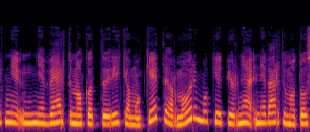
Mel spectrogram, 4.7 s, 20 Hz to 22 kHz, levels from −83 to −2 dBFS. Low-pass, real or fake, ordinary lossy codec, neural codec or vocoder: 10.8 kHz; fake; AAC, 48 kbps; codec, 24 kHz, 0.9 kbps, WavTokenizer, medium speech release version 1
